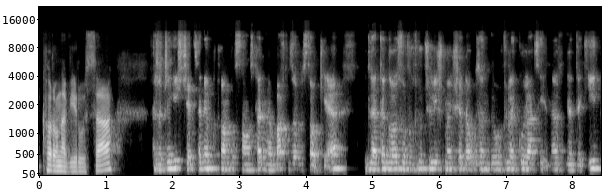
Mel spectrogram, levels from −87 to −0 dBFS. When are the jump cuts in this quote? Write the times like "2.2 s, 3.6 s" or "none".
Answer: 1.7 s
